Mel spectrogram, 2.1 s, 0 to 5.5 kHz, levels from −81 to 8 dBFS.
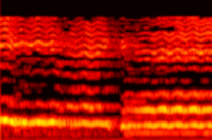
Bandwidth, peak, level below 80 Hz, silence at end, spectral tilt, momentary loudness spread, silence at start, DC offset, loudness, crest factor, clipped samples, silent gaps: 4.1 kHz; -12 dBFS; -72 dBFS; 0 s; -8.5 dB/octave; 6 LU; 0 s; under 0.1%; -25 LUFS; 12 dB; under 0.1%; none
